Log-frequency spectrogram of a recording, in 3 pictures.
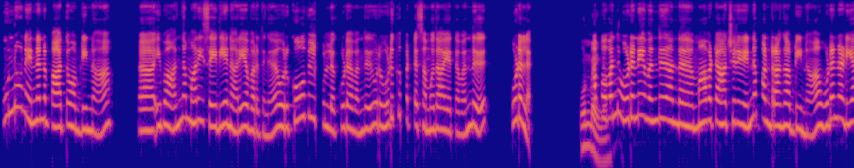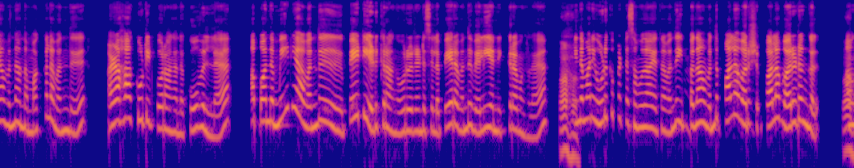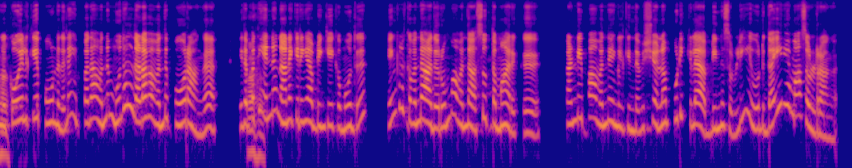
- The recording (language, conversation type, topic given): Tamil, podcast, ஊடகங்களில் சாதி மற்றும் சமூக அடையாளங்கள் எப்படிச் சித்தரிக்கப்படுகின்றன?
- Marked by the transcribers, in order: in English: "மீடியா"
